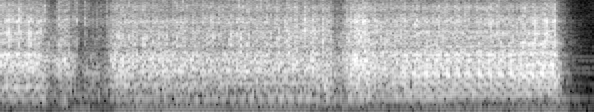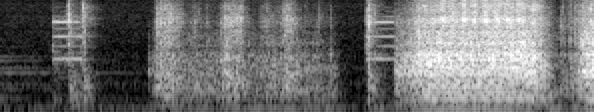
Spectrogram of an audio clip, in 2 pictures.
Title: Cricut grinding noise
